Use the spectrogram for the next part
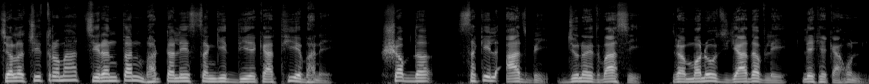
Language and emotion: Nepali, neutral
